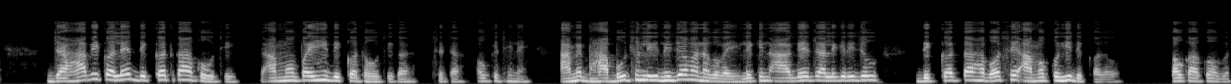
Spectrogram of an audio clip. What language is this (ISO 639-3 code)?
ori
